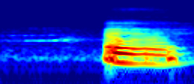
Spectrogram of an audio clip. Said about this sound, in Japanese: 隣に猫もいるんですけど、まあそんな感じで。では、まだ泣いとるな。さっきまで泣き止んでたのにいきなり泣くってどういうことなの？私が泣いたって思ったのかな？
